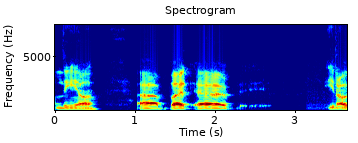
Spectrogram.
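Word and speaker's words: Lyon: Copley against the um I think you pronounce it lion and not Leon uh but uh you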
